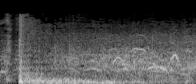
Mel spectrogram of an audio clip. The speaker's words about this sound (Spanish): Podéis comenzar al sonido del cañón.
